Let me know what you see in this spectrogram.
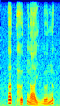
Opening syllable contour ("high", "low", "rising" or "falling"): high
